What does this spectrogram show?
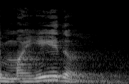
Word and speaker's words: मयेद: ये मयेद, इसमें य का उच्चारण कुछ लोग ठीक से नहीं करते हैं, मयेद ऐसा बोल जाते हैं। तो मयेद में क्या हो गया? ए आ गया, य चला गया, तो य का उच्चारण संभाल कर करना।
